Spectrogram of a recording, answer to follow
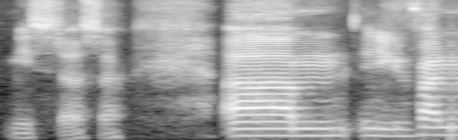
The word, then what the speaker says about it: meastoso: at me estoso it's it looks me estoso that's how it's spelled and i just pronounce it mistoso um and you can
